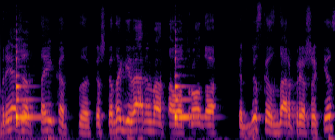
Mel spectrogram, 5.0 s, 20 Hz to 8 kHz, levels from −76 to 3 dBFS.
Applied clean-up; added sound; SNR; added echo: classical method log-MMSE.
